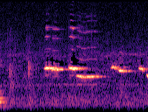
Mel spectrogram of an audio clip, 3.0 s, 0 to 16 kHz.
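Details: Pet Alexandrine parakeet, an 11-year-old male, calling indoors as vocal encouragement while the owner irons. It gives clear, pure whistled notes, some held flat and others sliding downward, in short phrases with brief pauses in a quiet room.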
